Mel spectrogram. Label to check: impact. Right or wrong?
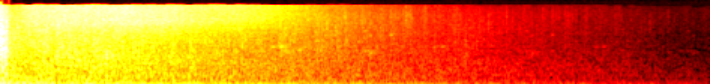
Right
